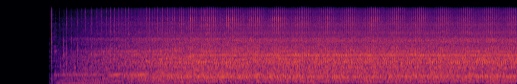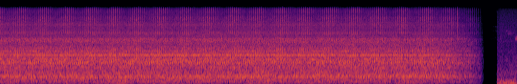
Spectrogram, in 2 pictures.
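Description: A steady mechanical running sound, like a motor, with a steady high whine over a low hum. It starts with a click about a second in, fades up over the next few seconds and stops near the end.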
